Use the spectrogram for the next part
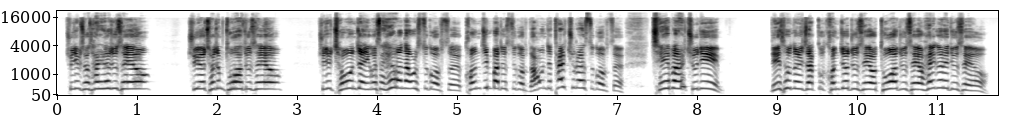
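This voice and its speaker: A man voicing a panicked drowning man who shouts desperate pleas to God for rescue. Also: very high voice, dry recording, clean studio sound, voice pushed up.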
